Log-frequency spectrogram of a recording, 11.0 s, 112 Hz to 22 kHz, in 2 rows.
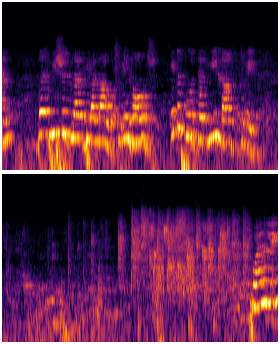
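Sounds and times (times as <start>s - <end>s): audience clapping: 6.8s - 11.0s.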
